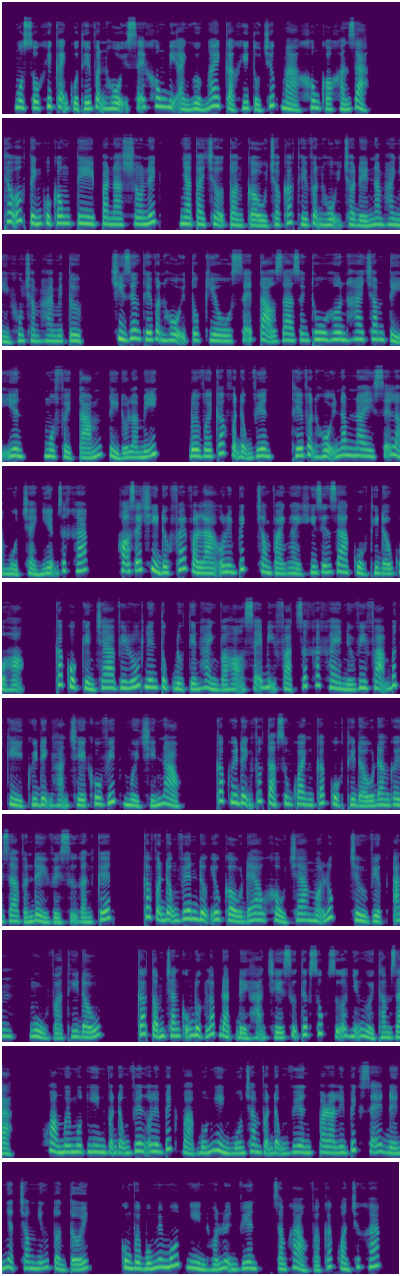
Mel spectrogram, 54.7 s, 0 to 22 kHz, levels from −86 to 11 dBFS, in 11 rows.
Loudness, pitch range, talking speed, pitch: -21 LUFS, 195-255 Hz, 240 wpm, 220 Hz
